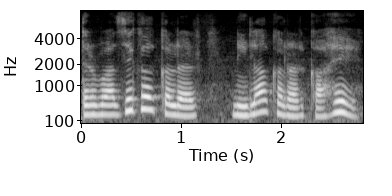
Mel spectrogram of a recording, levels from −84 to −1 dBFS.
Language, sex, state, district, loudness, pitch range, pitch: Hindi, female, Arunachal Pradesh, Longding, -14 LUFS, 190-255 Hz, 210 Hz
